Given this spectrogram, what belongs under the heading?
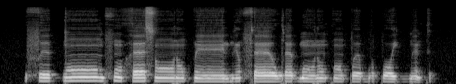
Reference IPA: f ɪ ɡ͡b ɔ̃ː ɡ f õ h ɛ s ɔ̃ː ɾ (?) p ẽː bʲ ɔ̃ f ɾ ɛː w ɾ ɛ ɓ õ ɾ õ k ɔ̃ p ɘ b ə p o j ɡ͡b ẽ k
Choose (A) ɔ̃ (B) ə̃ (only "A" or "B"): A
